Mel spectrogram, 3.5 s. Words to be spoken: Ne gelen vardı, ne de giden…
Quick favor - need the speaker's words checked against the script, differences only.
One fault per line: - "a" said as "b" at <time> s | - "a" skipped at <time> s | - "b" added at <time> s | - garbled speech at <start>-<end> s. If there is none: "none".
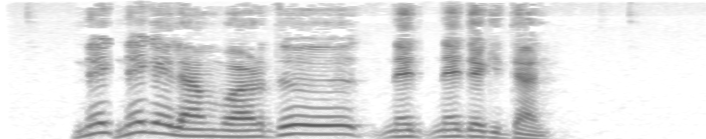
- "ne" added at 0.6 s
- "ne" added at 2.1 s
